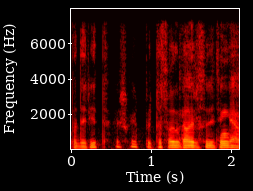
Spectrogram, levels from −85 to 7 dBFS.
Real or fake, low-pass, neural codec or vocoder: fake; 7.2 kHz; vocoder, 44.1 kHz, 128 mel bands, Pupu-Vocoder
